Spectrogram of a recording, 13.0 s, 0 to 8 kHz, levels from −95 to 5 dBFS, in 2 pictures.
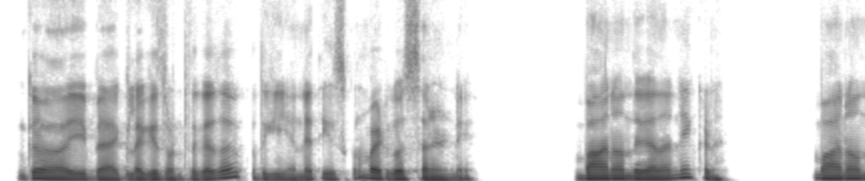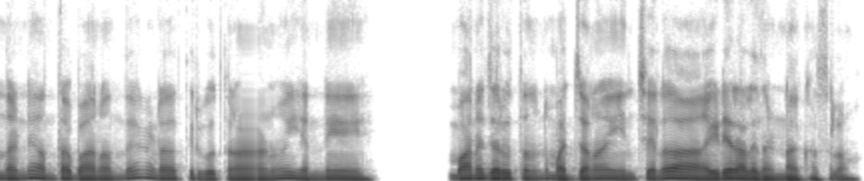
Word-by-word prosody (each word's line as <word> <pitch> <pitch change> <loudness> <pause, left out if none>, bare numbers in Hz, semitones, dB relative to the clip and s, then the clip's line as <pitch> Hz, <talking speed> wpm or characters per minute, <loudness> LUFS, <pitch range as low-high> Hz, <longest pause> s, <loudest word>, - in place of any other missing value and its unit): ఇంకా 135 +1 0 0.3
ఈ - - +1
bag, 105 -1 0
luggage 110 +1 0
ఉంటది 105 0 -6
కదా! 140 +9 +2
కొద్దిగా 115 -4 -5
ఇయన్నీ 105 +2 -2
తీసుకొని 105 0 -5
బయటకొచ్చెశానండి. 115 -3 +1 0.9
బానే 130 0 +5
ఉంది 125 -1 +2
కదా! 120 0 +3
అని 160 +5 -1
ఇక్కడ 135 -6 -4 0.8
బానే 130 -1 +3
ఉందండి. 125 +3 -1
అంతా 120 -1 -3
బానే 115 0 +1
ఉంది. 125 +4 -5
ఇక్కడ 155 -6 -3 0.2
తిరుగుతున్నాను 110 0 -2
ఇయన్నీ 115 0 -1 0.9
బానే 130 +1 +3
జరుగుతుందండి. 125 0 0
మధ్యాహ్నం 115 +3 +1
ఏం 115 - -2
చెయ్యాలో 125 +3 +1
ఆ - - +3 0.2
ఐడియా 125 +3 +4
రాలేదండి 110 -4 +2
నాకసలు. 100 0 -4
115 Hz, 150 wpm, -23 LUFS, 110-125 Hz, 0.9 s, బానే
